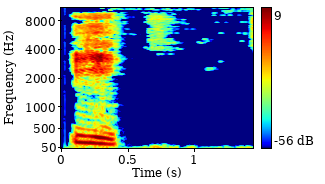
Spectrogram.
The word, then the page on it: i: Hungarian; hosszu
